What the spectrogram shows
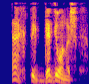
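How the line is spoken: Angry exclamation. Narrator (Russian): воскликнул он зло

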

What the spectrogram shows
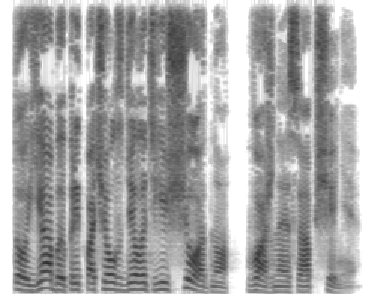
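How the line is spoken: Loud clear over noise. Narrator (Russian): перекрывая гул, неожиданно громко и четко произнес Астариус

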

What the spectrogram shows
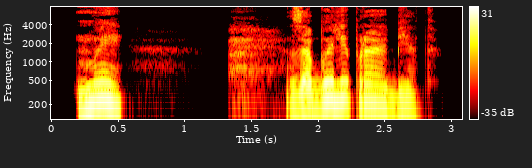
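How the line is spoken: Sighing. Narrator (Russian): вздохнула она

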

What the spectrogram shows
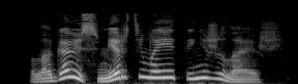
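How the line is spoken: Calm, smiling king. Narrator (Russian): спокойно улыбнулся король

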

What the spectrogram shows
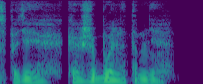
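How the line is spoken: Barely audible whisper. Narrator (Russian): Совсем тихо, одними губами прошептал он

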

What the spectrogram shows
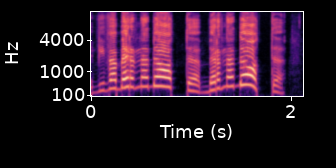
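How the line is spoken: Scattered crowd shouts. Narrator (Italian): si levarono alcune grida isolate

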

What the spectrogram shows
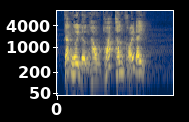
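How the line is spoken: Enraged roar. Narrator (Vietnamese): Máu nóng trong người sôi lên, Thạch Mộng gầm to

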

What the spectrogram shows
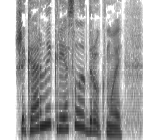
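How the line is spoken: Cheerful girl. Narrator (Russian): весело обратилась к нему какая-то девушка

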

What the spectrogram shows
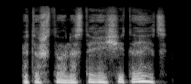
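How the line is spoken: Curious childlike whisper. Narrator (Russian): прошептал Сашка с детским любопытством

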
